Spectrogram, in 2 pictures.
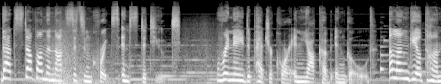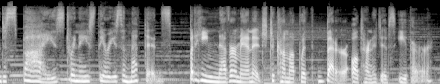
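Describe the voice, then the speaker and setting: A woman's voice: a little high, very animated, normal speed, soft background music. An actress voicing a cold, haughty woman commander in a fantasy game, speaking in a dismissive, clipped way. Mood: measured. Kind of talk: video game cutscene voice acting.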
